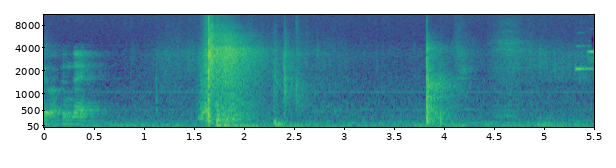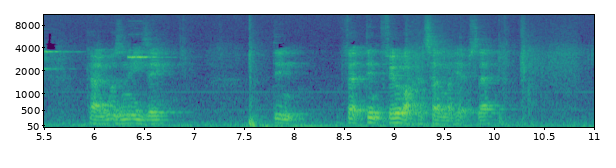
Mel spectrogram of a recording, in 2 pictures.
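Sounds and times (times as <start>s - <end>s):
golf club striking ball: 1.6s - 2.3s.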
